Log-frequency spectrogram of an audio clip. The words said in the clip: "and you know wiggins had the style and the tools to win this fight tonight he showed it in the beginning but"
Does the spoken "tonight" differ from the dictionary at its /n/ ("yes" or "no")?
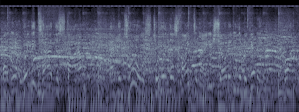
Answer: yes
